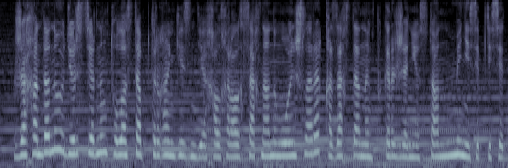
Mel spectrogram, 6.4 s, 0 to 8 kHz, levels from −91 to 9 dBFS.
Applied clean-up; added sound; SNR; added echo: none; none; none; none.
